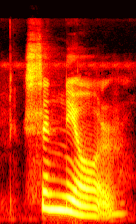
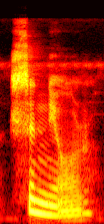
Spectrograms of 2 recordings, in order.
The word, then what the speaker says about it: Signor: And the last one which is given is Signor. Signor. So as we come across these words, we learn to pronounce them again, bit difficult to pronounce.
